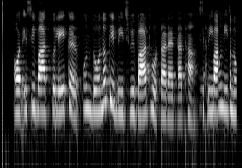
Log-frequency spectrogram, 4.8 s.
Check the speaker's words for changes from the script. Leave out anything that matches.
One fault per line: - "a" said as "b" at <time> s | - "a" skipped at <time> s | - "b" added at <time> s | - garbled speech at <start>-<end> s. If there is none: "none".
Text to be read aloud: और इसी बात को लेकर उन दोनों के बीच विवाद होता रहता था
- garbled speech at 4.0-4.7 s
